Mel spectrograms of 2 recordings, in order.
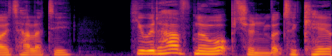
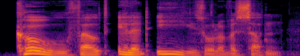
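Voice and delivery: usual speaking voice

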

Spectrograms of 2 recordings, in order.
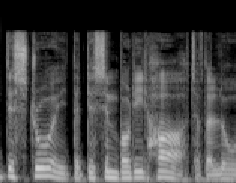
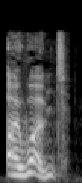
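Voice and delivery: loud, higher refusal; flat refusal; 8 semitones higher, 10 dB louder than usual. Acted. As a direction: slam the door on it. Cole refuses Marius.

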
